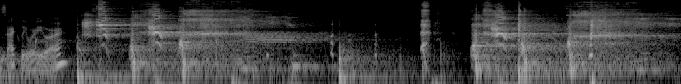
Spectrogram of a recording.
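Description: A sword slashes and strikes a creature.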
